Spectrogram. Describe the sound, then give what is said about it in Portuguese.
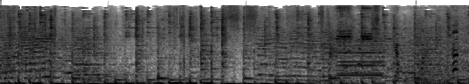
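Car engines rumble steadily with dense, busy mechanical noise and rhythmic clatter throughout, as trainers' cars drive alongside racing camels at speed. “Os treinadores acompanham ao lado. De dentro dos carros, gritam instruções para os camelos, ampliadas por um alto-falante instalado no robô.”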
